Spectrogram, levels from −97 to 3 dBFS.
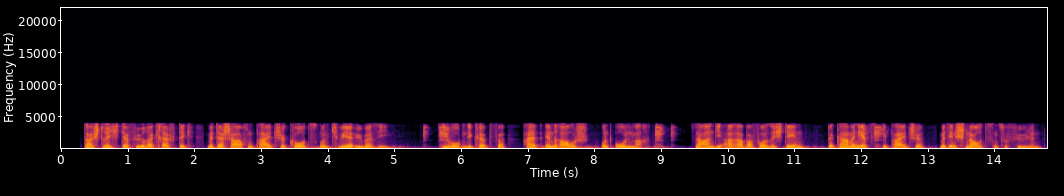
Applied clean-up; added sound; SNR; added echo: neural mask model RNNoise.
